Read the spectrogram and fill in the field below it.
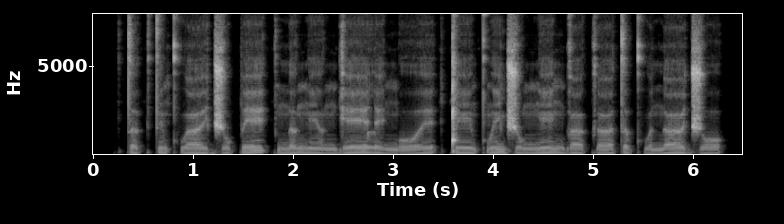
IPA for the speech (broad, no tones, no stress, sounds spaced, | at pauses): t əː k t ẽ kʷʰ œː ɪ̯ d͡ʒ o p eː k n ə ŋ ẽː ə̯ ŋ ɡ eː l e ŋ o ɪ̯ | ǃ ẽː kʷʼ ẽ d͡ʒ o ŋ ẽ ŋ ɡ œː k ɾ œ t ə kʷʰ œ n œː d͡ʒ o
